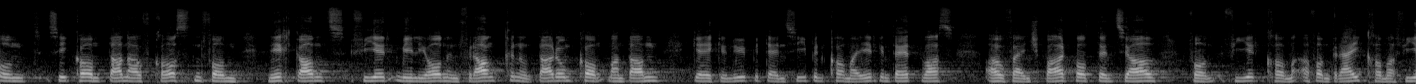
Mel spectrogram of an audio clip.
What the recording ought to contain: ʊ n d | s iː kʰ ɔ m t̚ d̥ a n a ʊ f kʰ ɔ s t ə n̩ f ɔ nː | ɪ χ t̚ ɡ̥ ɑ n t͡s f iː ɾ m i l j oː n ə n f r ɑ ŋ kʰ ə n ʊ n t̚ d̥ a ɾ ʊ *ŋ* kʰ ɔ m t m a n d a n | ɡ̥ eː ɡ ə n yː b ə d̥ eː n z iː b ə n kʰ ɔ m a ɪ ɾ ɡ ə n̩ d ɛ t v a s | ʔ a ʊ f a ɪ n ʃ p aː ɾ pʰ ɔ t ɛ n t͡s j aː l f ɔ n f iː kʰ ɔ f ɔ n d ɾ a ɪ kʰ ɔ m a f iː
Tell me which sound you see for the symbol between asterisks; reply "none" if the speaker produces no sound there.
m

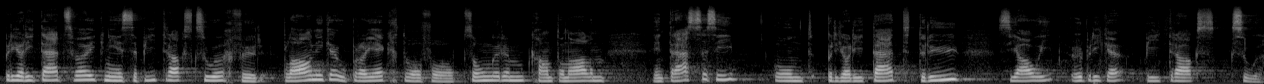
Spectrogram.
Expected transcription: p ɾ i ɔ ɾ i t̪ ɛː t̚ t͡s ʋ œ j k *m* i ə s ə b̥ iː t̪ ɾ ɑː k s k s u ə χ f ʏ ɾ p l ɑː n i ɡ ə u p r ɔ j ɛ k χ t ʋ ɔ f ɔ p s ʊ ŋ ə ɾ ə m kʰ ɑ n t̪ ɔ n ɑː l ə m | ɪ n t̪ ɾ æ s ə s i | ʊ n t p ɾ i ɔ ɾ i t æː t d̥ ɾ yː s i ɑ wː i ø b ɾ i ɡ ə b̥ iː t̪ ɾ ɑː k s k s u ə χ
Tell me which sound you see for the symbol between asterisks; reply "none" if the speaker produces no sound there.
n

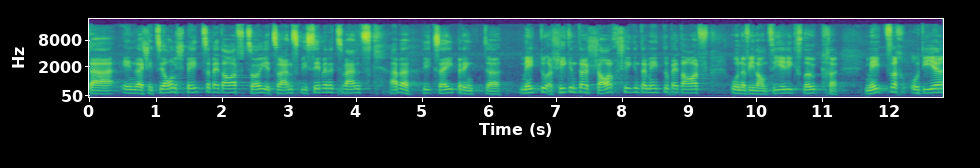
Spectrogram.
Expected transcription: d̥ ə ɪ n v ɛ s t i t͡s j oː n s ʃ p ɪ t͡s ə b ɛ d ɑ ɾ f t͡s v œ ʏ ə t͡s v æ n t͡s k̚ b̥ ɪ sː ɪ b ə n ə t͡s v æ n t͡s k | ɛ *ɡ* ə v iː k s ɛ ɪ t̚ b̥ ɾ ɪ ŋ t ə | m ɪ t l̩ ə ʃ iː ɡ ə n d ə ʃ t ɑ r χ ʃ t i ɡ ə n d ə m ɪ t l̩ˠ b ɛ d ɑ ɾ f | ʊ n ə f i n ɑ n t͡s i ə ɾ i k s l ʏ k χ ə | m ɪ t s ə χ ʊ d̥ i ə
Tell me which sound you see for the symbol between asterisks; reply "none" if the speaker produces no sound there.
b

